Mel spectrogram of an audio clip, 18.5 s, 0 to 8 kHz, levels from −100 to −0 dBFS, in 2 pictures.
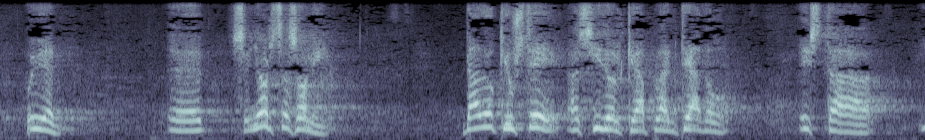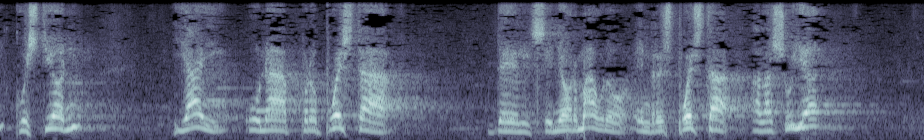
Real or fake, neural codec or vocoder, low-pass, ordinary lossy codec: real; none; 7.2 kHz; none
